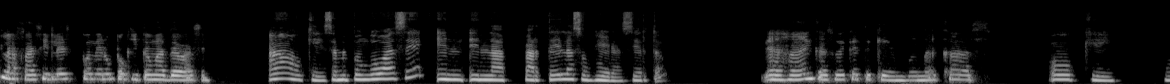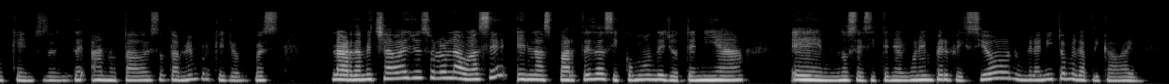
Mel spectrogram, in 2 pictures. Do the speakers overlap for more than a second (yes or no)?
no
